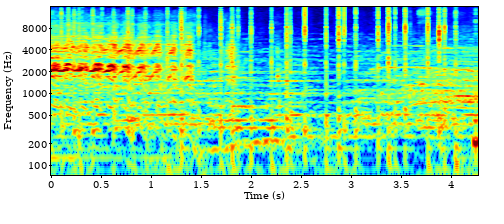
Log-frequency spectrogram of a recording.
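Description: A recorded horse whinny, a high quavering call lasting about a second and a half, then a quick run of clip-clop hoofbeats, over background music.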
